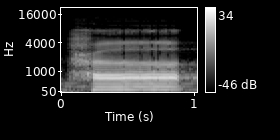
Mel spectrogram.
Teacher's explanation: یہاں پر الف مدہ تو ایک الف کھینچیں گے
